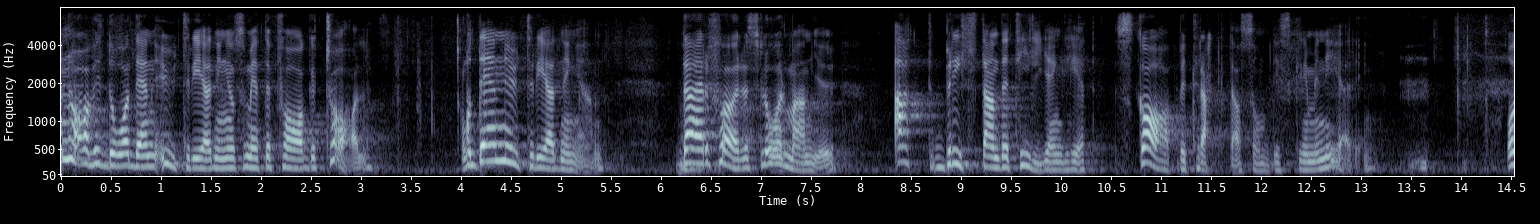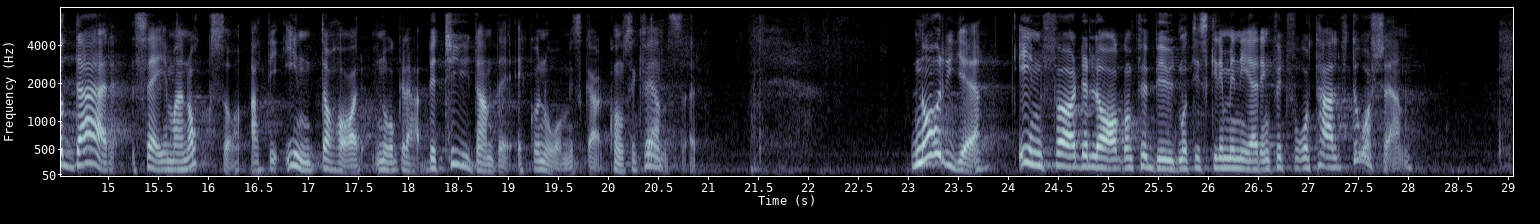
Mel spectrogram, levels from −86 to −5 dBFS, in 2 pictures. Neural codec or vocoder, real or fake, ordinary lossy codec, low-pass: none; real; none; 7.2 kHz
